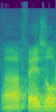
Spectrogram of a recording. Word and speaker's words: Faisal: Faisal rhymes with Basil.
